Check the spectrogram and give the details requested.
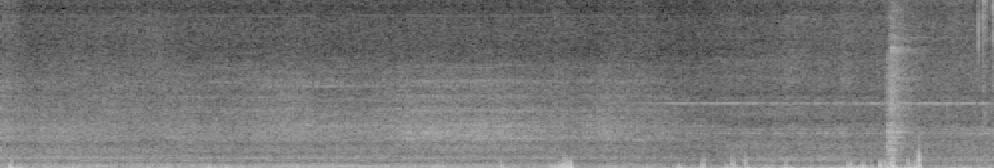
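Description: Coal train approaching, its locomotives giving a low steady rumble and hum, with wind buffeting the phone microphone and a brief sharp noise near the end.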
